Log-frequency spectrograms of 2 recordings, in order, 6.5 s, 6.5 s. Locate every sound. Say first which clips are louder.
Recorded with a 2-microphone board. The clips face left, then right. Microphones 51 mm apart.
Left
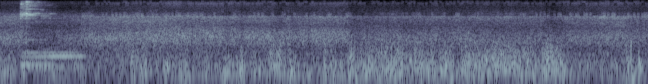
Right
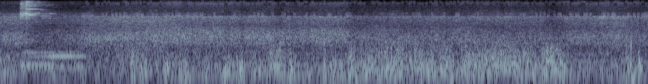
0.2 s a clunk: left 2 dB; 5° left (ahead or behind), 1.0 m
